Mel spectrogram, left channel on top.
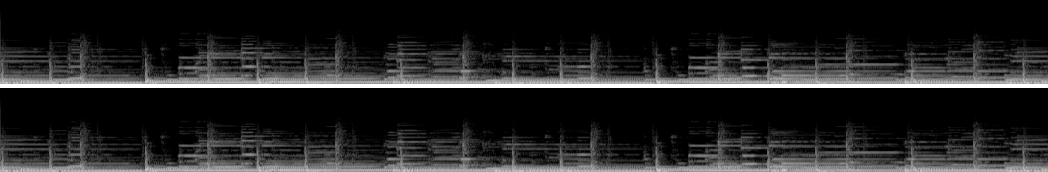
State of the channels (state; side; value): identical; both; correlation 1.00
